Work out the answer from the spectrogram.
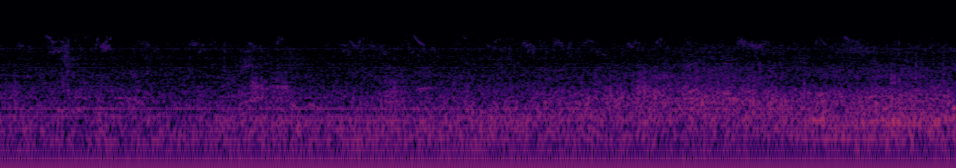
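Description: Small birds chirping, with many short, high chirps scattered throughout, over a background of people's voices.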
